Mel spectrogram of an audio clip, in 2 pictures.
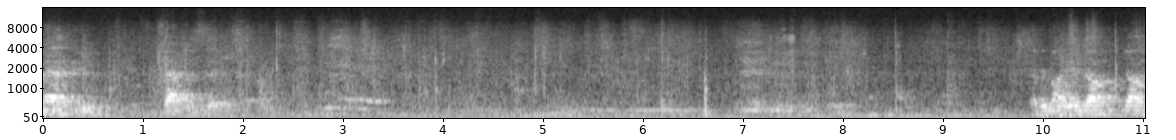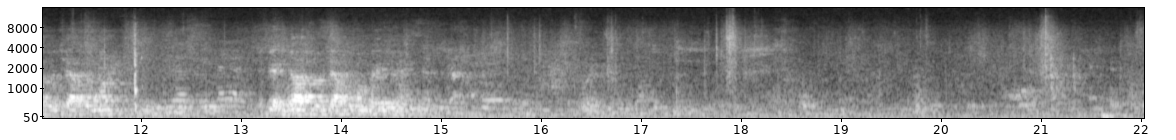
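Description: A man preaches through a microphone in an echoing hall, speaking with animation and pauses.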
